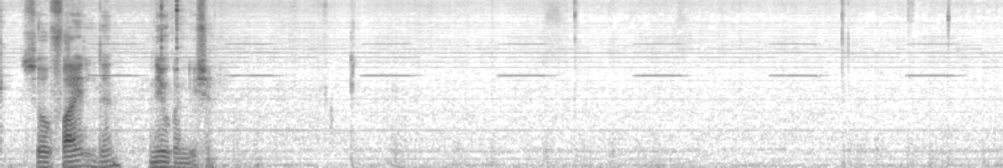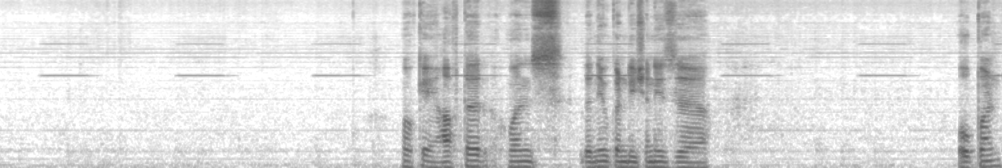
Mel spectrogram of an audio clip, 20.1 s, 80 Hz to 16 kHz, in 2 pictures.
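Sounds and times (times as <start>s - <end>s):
low machinery hum: 0.0s - 20.0s
high electronic beeps: 3.6s - 5.6s, 10.4s - 18.0s, 18.6s - 20.0s.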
